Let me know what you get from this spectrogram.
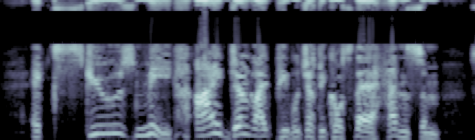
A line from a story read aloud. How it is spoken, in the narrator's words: said Hermione indignantly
